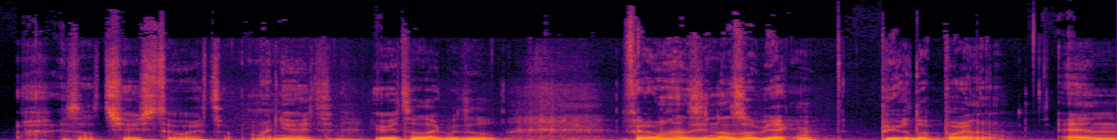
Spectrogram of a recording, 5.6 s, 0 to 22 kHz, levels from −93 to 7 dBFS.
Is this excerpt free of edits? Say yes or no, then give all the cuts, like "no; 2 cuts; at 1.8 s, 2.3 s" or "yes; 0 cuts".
yes; 0 cuts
